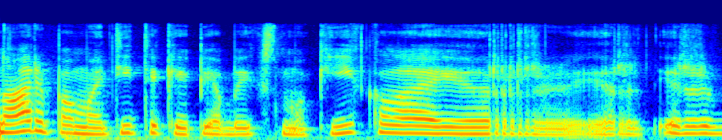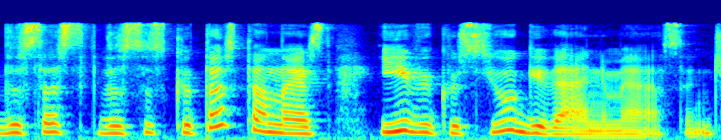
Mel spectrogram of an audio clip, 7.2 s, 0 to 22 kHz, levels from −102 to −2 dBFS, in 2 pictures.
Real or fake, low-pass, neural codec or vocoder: real; 10.8 kHz; none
